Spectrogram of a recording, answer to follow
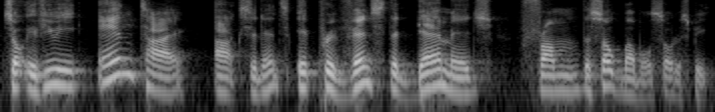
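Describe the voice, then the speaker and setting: A man from Mississippi giving an animated, conversational conference talk as a kidney doctor, acting out what he tells patients. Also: on the high side.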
